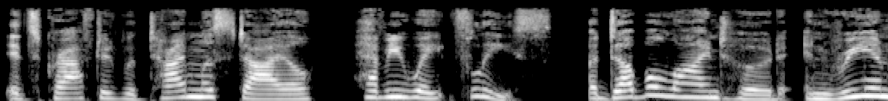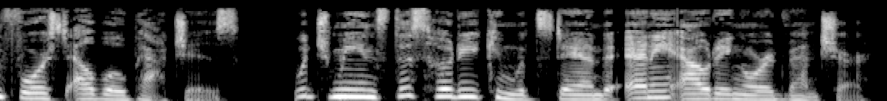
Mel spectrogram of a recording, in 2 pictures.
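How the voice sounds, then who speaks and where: A woman's voice: medium pitch, animated, normal speed, hardly any pauses, no room sound. American woman reading a commercial, very dry sound. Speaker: advert voice-over. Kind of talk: scripted commercial narration.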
